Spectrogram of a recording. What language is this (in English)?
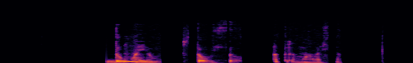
Belarusian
